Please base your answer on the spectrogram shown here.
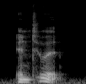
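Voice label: "intuit", US English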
